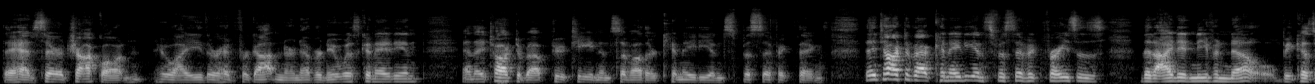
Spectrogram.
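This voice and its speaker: With an American accent and a medium-pitched voice at normal speed, a podcast co-host jokes around about sports, bantering in a wry, casual way.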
